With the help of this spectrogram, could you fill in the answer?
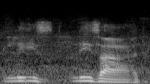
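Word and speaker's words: Lizaad: uh Clayton Nelson says I think the pronunciation as his first name is more like Le lizard uh like wellard rather than lizard if you get remaining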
